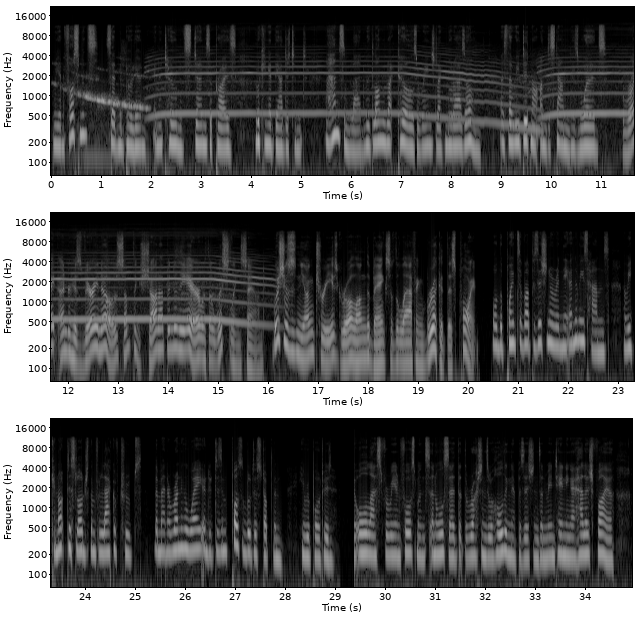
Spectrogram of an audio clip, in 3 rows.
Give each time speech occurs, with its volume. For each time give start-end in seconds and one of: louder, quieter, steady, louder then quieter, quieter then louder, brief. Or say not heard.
0.0-34.9 steady.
